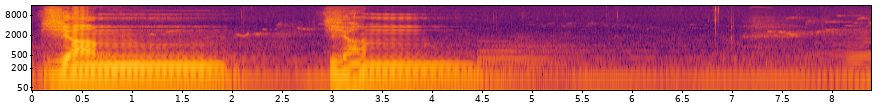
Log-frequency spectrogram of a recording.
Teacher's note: we make a palatal approximate we Arch our tongue up to the soft pallet yum yum higher in the throat there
